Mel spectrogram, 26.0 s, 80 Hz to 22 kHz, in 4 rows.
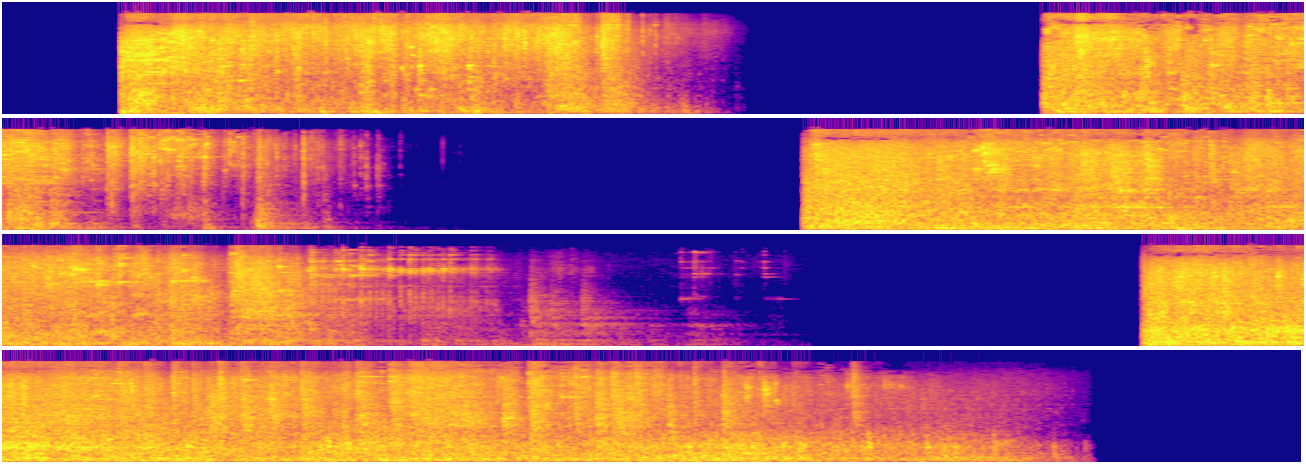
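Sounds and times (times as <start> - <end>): crash with shattering: 0.6 - 3.4, 5.2 - 8.3, 10.5 - 15.9, 18.8 - 24.9
debris clinking: 0.6 - 3.4, 10.6 - 17.0, 18.8 - 24.7.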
